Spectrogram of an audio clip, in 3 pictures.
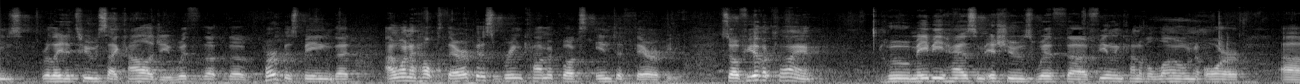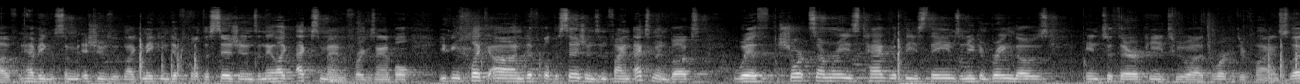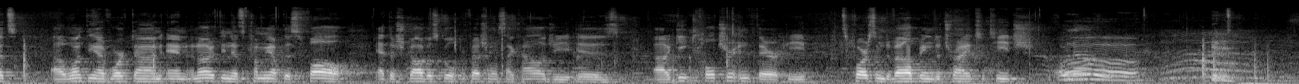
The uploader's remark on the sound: Geek Therapy at SDCC 2013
